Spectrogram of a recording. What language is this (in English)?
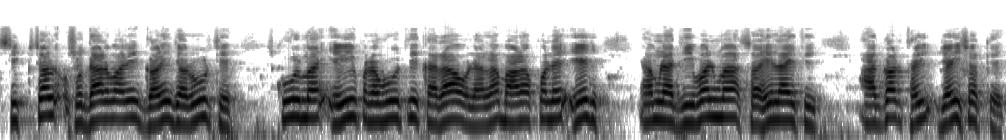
Gujarati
